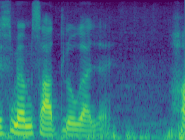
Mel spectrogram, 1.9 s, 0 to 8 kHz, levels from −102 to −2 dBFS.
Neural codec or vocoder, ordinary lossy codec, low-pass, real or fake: none; none; none; real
